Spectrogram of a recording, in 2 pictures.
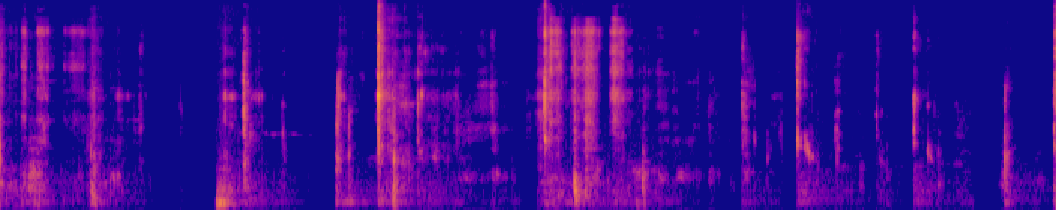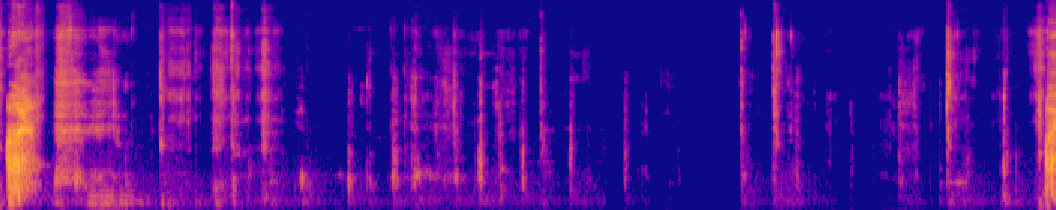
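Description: Close-miked chewing and wet mouth clicks as a man eats rice and chicken curry with his fingers, the sounds short and scattered, with one louder noise about halfway through.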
